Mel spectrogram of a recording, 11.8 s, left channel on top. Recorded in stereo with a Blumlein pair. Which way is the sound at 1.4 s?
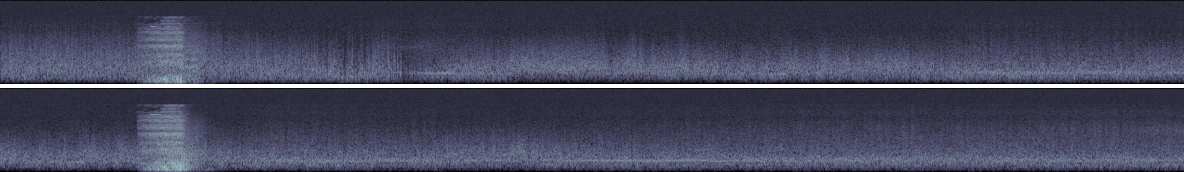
10° right.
